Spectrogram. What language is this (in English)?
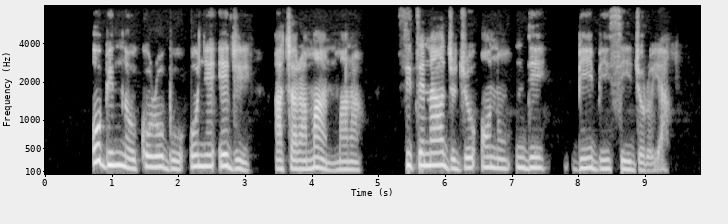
Igbo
